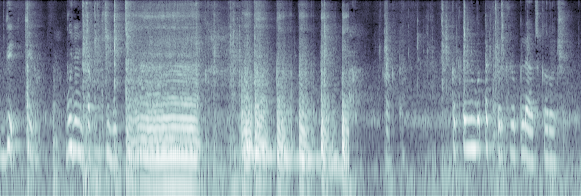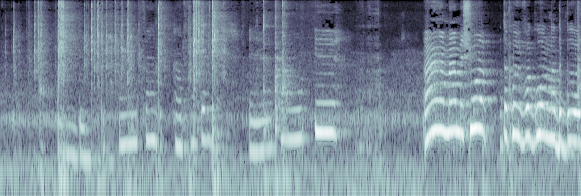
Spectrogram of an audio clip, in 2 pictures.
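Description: A child's wordless vocal sounds, with a held, sung note about two seconds in, over repeated clicks of plastic LEGO bricks being handled and pressed together.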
